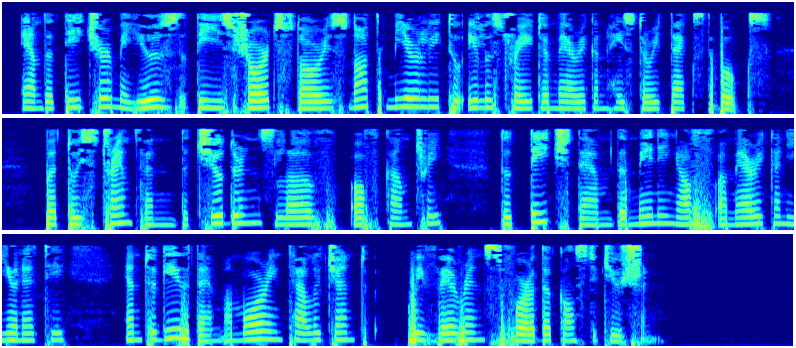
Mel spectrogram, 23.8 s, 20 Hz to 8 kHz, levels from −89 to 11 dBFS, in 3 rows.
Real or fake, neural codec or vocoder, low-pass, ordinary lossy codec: real; none; 7.2 kHz; MP3, 24 kbps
